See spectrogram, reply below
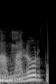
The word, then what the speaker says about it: Amalur: poco de curiosidad, ¿cómo es Amalur? Exactamente así como se escribe, ¿no? Uh-huh. Amalur, bueno, como se dice.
